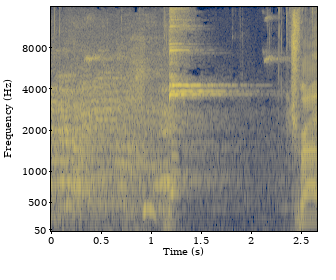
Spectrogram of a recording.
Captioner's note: whistle blows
